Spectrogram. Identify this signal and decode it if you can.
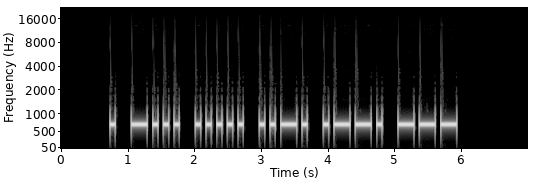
Morse code, heard as a keyed tone, about 15 wpm, 700 Hz. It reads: EB5FPO
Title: DXCC-100 Call Signs - 6 Characters - Repeated 2x - 15wpm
